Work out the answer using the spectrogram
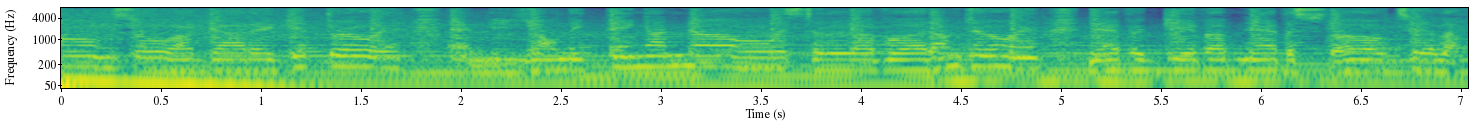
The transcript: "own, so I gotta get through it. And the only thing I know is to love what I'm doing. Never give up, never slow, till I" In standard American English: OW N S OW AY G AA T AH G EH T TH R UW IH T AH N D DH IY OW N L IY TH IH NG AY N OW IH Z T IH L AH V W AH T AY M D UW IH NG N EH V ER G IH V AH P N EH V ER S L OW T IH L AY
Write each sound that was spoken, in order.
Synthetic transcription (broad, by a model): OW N S OW AY G AA T AH G EH T TH R UW IH T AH N DH IY OW N L IY TH IH NG AY N OW IH Z T IH L AH V W AH T AY M D UW IH NG N EH V ER G IH V AH P N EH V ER S L OW T IH L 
